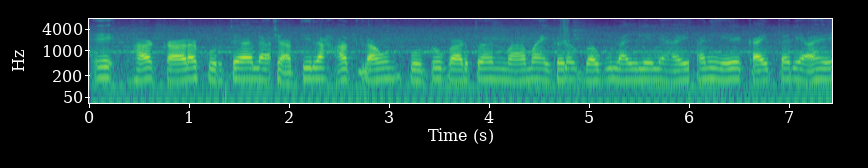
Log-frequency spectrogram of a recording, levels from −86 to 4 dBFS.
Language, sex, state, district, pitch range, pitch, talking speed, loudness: Marathi, male, Maharashtra, Chandrapur, 150-160 Hz, 155 Hz, 170 wpm, -18 LUFS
